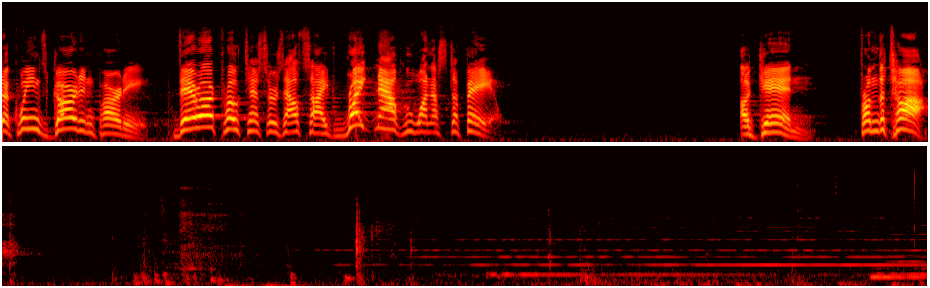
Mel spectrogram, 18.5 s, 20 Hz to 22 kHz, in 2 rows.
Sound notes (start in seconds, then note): 11.1 sighs; 14.1 somber music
